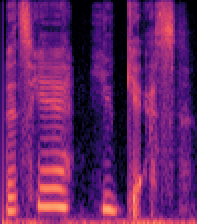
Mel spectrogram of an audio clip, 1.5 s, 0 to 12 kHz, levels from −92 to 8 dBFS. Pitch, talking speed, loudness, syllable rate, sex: 250 Hz, 160 wpm, -18 LUFS, 3.6 syllables/s, female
